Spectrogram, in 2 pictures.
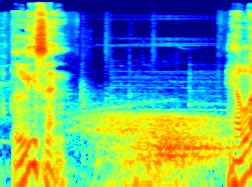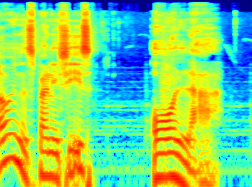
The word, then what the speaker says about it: hola: hello in spanish is hola do not pronounce the h you do not say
